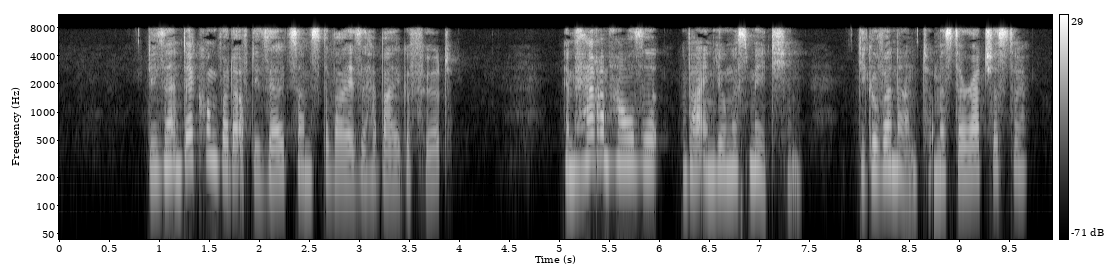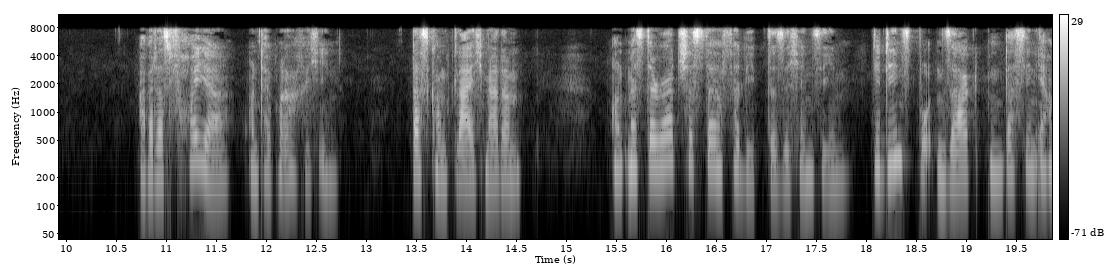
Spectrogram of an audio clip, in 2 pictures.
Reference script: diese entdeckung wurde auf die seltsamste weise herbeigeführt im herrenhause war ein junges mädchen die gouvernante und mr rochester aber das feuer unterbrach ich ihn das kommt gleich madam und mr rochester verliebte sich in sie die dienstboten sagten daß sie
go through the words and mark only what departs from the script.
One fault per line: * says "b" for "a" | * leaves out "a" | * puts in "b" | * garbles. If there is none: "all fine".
* leaves out "und"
